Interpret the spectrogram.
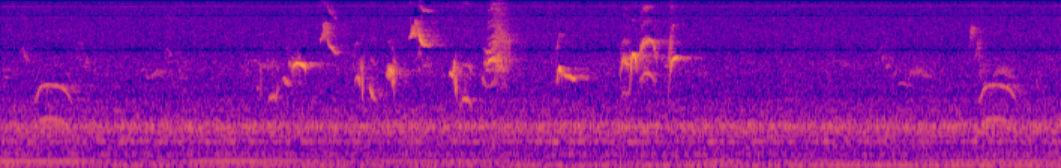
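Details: Gray catbird singing, a bird known for mimicking other birds' calls: a rapid burst of varied, jumbled squeaky and scratchy notes midway through, with a separate arched whistle near the start and end over a steady low hum.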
